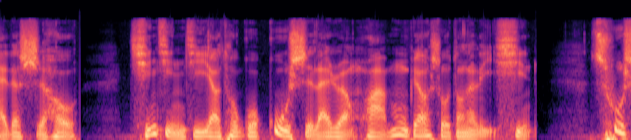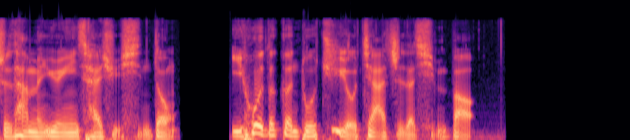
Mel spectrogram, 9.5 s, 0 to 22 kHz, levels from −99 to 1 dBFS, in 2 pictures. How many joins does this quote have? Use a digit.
0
